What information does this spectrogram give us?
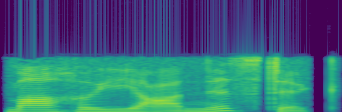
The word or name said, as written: Mahayanistic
